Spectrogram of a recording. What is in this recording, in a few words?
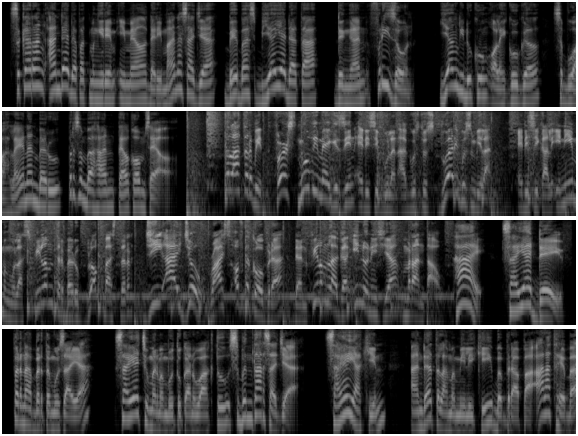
male indonesian, indonesian and english with indonesian accent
